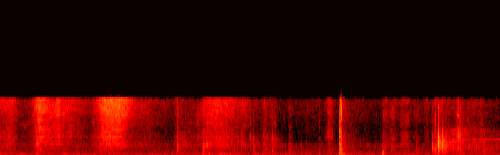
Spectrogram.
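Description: Rolled diamond painting canvas with its plastic protective film rustling and crinkling as it is unrolled, pressed flat on a wooden table and lifted up, with a sharp click about three and a half seconds in.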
